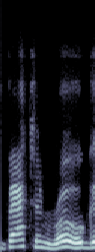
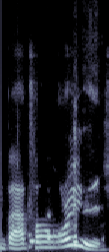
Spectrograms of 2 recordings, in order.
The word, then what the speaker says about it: Baton Rouge: But no one says Baton Rouge. They say Baton Rouge.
